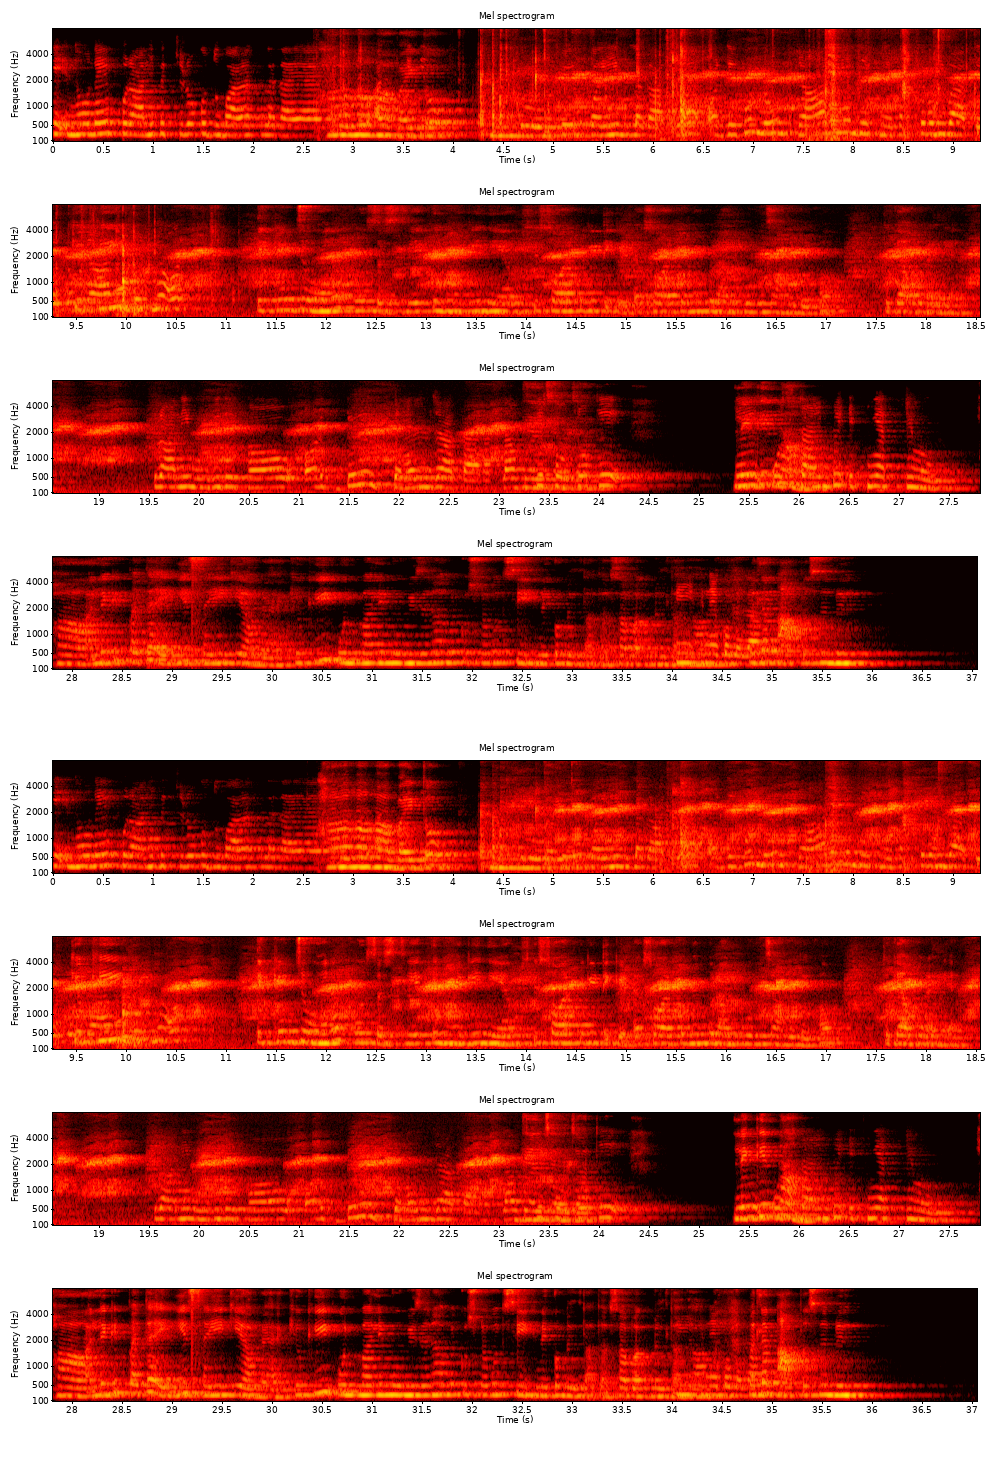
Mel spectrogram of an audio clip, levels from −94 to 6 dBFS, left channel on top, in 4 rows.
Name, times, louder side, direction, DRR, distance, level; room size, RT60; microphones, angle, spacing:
voice 1, 0.0-3.3 3.7-3.8 4.7-8.4 8.7-10.6 19.5-24.2 25.4-27.5 34.0-34.9, left 3 dB, 35° left, 7 dB, 0.6 m, -39 dB
sound 1, 2.6-3.5 4.1-11.2, left 4 dB, 80° left, 0.7 m, -43 dB
voice 2, 2.6-3.9 4.4-5.3 8.8-8.9 9.5-10.1 11.3-17.1 17.6-18.4 23.1-23.9 25.3-26.1 26.8-26.9 27.8-35.8, right 2 dB, 75° right, 3 dB, 1.3 m, -37 dB
sound 2, 4.5-23.7, right 4 dB, 90° right, 1.1 m, -42 dB
7.9 x 5.7 x 6.3 m, 1.3 s
head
